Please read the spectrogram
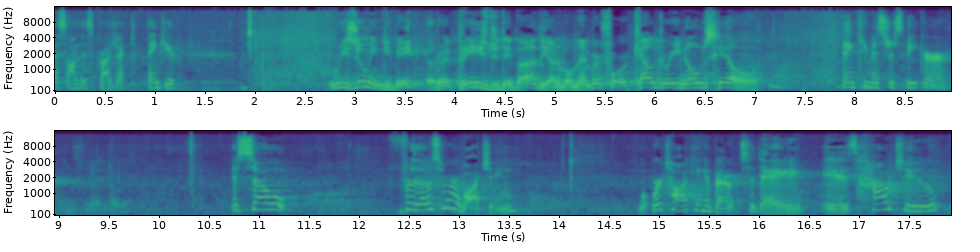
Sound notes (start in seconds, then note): none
